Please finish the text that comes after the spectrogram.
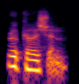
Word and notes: recursion: Indian

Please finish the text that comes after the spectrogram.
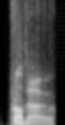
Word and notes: Provo: British English

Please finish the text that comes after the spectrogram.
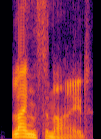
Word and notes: lanthanide: British English

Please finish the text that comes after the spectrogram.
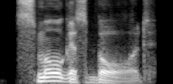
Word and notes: Smorgasbord: British English

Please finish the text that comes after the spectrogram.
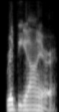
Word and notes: riviÊre: American English

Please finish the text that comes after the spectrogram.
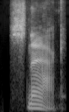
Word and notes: snack: American English

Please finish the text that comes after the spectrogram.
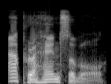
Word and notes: apprehensible: British English

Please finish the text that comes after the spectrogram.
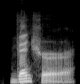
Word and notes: venturer: American English

